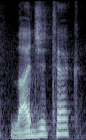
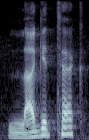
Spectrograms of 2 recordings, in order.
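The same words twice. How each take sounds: First: "Logitech?" said with a soft j sound, loj-i-tech, asking; soft g pronunciation. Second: "Logitech?" with a hard g, log-i-tech, rising; hard g pronunciation. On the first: Streamer testing the brand name with a soft j, questioning. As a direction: try "Logitech?" as loj-uh-tek. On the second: Streamer testing the brand name with a hard g, questioning. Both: Shown as a demonstration. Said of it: "This is a Logitech".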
